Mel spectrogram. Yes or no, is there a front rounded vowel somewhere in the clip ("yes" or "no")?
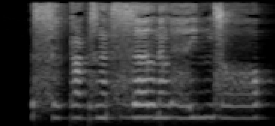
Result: no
